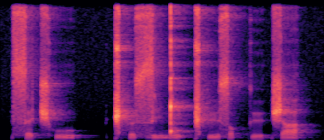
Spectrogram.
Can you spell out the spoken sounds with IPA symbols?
s ɛ t͡ʃʰ u | ǁʰ ø s z i ŋ͡ǃ u ʔ ǁʰ y s ɔ kː y | ʃ a

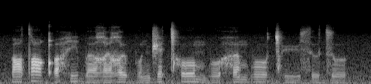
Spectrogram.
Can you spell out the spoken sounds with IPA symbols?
o˨ tˤ ʊː˦ qʼ ʊ˨ h i˦ b ɐː˨ ʁ ɛ˨ ʁ ɯ˦˨ b o˨ n d͡ʒ ɛ˦ ǀʰ oː˦ m b o˨˦ h ɐ˦ m b oː˦ ǀʰ yː˨ s ɯ˨ d͡z ʊ˦

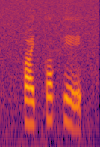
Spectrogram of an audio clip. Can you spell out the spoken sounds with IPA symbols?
qʷ e k ɔ k e

